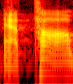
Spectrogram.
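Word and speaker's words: אתה: And atta without a hey on the end is an alternate spelling, pronounced the same.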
